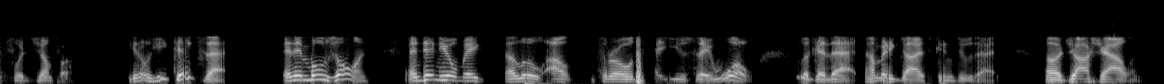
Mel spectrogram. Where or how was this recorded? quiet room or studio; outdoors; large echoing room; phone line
phone line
